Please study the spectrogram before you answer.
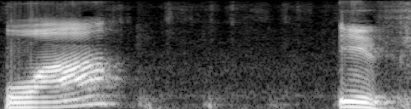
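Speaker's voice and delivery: ওয়া, long pause, then ইফ; teacher splitting "wife" into ওয়া ... ইফ; broken into sounds. Shown as a demonstration. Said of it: "এখানে হবে ওয়াইফ".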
